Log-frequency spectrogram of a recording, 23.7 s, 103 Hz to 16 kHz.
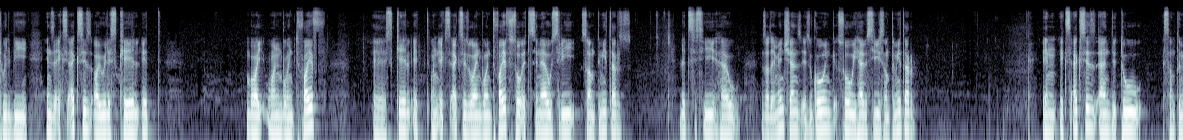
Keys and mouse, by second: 2.5 s, 8.4 s, 13.9 n, 15.3-17.2 drag, 18.7-23.6 drag.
